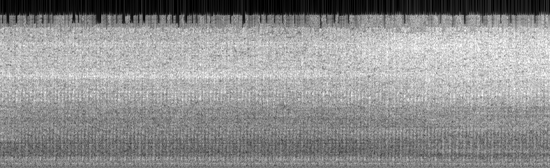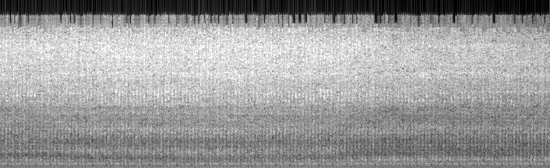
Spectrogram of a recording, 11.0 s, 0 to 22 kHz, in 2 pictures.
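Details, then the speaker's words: Mahindra Roxor diesel, morning cold start that caught instantly on the first try: a steady, even clatter at idle of roughly 214 beats a minute with no misses or knocks; healthy. "Quick video on starting the Roxor and what it sounds like."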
